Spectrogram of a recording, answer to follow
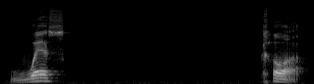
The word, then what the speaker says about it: Westclox: A nice old clock made by West Clock. West Clock. West Clock. It's spelled WESTCLOX. West Clock.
